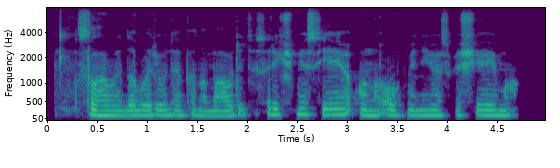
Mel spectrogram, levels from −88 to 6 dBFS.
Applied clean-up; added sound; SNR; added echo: none; none; none; none.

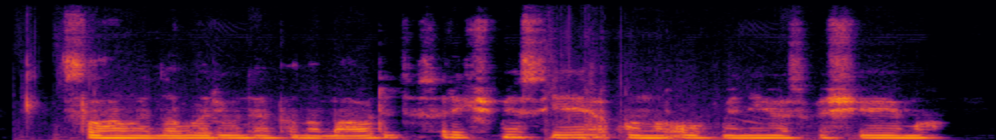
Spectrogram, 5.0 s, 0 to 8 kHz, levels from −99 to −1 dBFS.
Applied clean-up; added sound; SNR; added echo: neural separator model SepFormer DNS4.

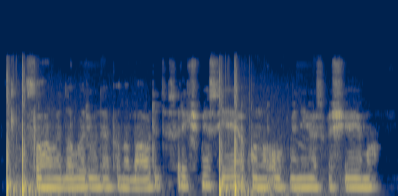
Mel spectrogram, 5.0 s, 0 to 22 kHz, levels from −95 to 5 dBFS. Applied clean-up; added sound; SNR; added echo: none; Fireworks; 1 dB; reverberation time 0.3 s.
